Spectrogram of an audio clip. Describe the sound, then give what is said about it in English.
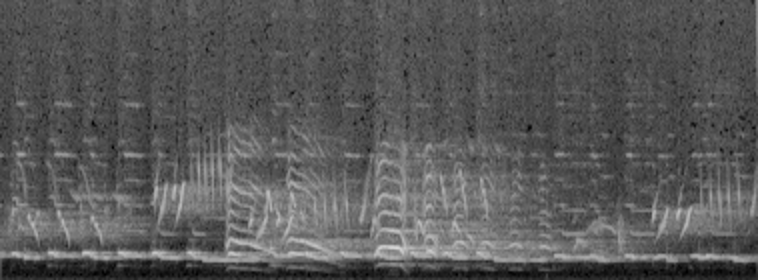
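A lively chorus of blue jays, cardinals and big black crows in the trees, singing and chirping, many overlapping high, quick whistles and trills going on steadily at moderate volume, with no voices present. “I hear singing, said Whiskers. Birds, answered Mother Fox.”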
